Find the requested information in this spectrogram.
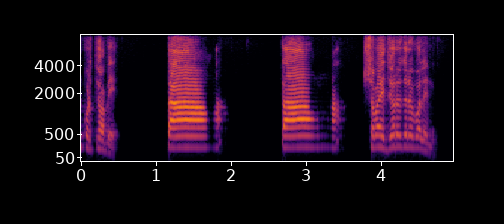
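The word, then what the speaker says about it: ت: জিহ্বার আগা খেয়াল করেন জিহ্বার আগা এই উপরে দুই দাঁতের গোড়ায় লাগান লাগান লাগান লাগান দ্রুত লাগিয়ে উচ্চারণ করতে হবে তা সবাই জোরে জোরে বলেন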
